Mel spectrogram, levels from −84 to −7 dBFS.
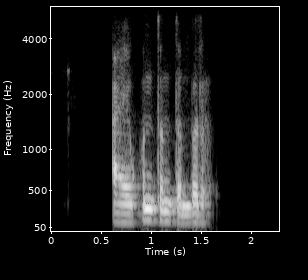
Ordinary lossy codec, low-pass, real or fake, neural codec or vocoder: Opus, 16 kbps; 5.4 kHz; real; none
